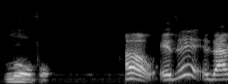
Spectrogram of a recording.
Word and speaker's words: Louisville: it but i mean if you sound it out that's probably not how you pronounce it for some reason that's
